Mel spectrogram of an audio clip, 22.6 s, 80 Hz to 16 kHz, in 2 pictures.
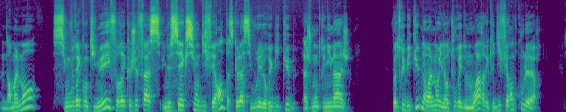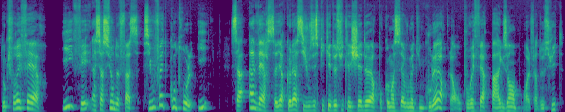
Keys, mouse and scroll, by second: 17.9 ctrl+i.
